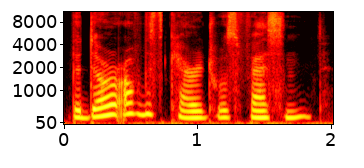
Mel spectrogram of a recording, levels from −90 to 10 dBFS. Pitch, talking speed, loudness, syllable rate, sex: 230 Hz, 210 wpm, -16 LUFS, 6.3 syllables/s, female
